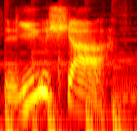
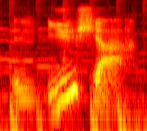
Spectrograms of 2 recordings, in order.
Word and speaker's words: Liu Xia: As I was told, it's Liu Xia. Liu Xia. So okay. – It's spelled L-I-U-X-I-A.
